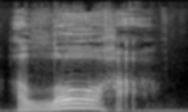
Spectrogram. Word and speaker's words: aloha: So like in aloha, you emphasize the o, aloha, as opposed to aloha. You don't say aloha. You don't say aloha. You say aloha.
